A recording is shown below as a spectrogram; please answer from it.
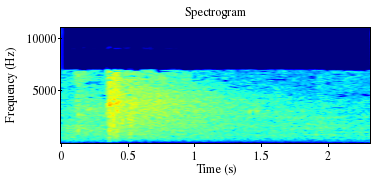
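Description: A single sharp crack about a third of a second in, echoing in a large hall: a table tennis ball struck hard during a rally.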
